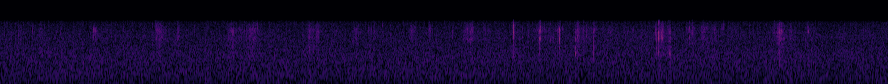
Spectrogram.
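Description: A deer steps through dry leaves.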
